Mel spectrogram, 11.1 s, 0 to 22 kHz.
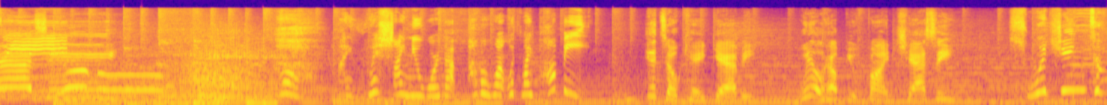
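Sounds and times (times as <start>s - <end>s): background music: 0.0s - 11.0s
cartoon truck engine and tyres: 0.4s - 7.2s.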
